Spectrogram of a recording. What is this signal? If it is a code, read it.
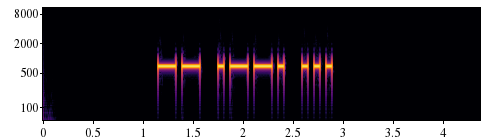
Morse code, heard as a keyed tone, about 20 wpm, 700 Hz. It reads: MPS
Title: USA Call Sign Postfixes - 3 Letters 20wpm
